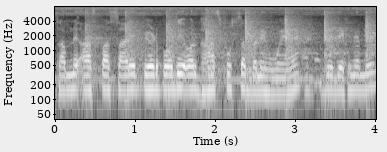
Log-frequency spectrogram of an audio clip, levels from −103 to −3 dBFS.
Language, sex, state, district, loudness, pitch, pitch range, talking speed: Hindi, male, Chandigarh, Chandigarh, -16 LUFS, 155 Hz, 150-160 Hz, 240 wpm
